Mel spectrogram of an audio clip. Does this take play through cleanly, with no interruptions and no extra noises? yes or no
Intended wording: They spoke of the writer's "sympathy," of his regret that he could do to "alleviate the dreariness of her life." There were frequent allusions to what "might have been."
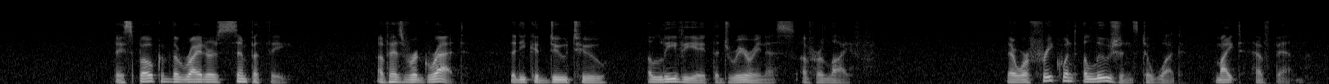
yes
